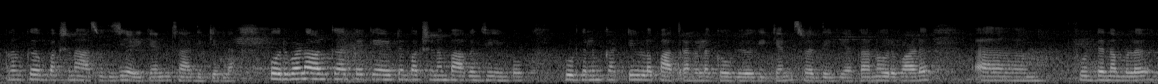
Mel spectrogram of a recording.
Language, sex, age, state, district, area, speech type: Malayalam, female, 18-30, Kerala, Kottayam, rural, spontaneous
